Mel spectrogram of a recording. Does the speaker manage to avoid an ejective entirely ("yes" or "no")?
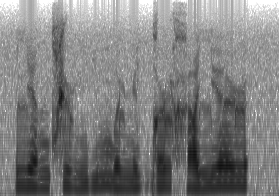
yes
